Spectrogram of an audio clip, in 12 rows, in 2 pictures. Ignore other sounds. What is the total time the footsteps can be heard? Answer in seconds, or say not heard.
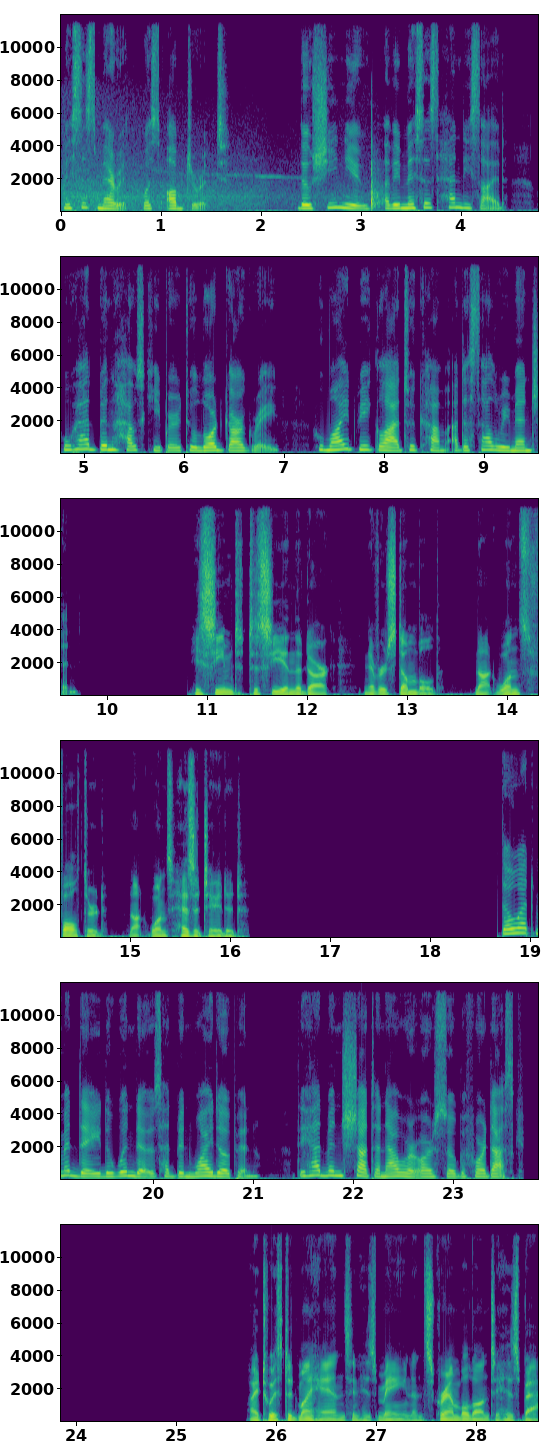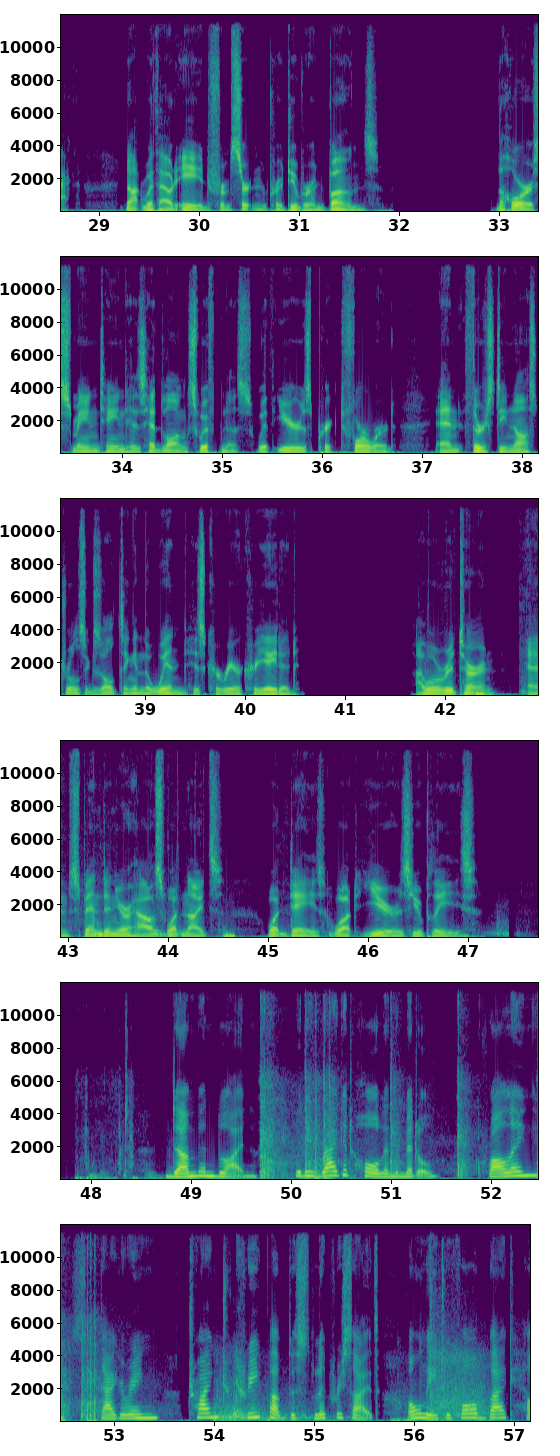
7 s.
